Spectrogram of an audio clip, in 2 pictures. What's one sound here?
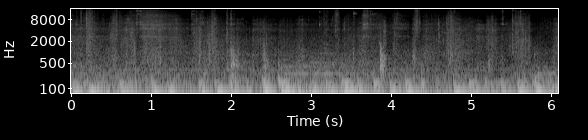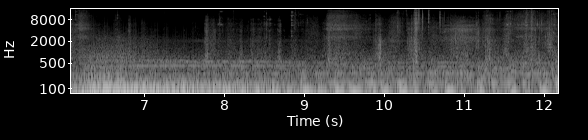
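Footsteps move quickly across a hard floor.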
